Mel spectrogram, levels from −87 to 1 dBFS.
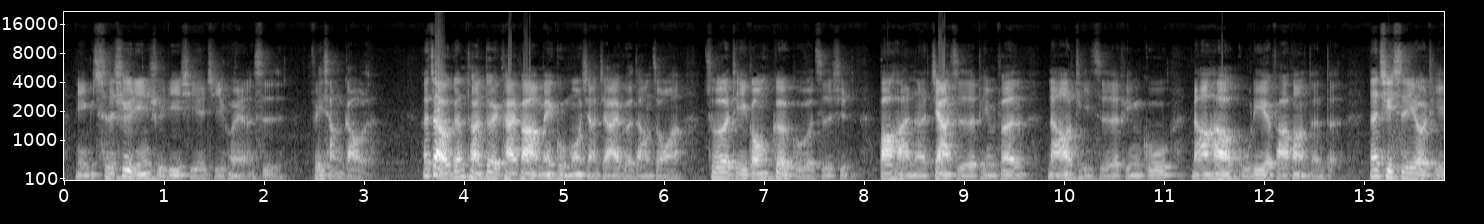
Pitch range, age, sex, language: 90-115 Hz, 20-39, male, Chinese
